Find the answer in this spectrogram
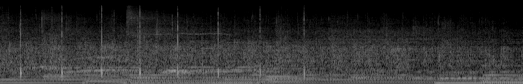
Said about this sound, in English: And can you just give a round of applause for those that said, "Hey, I want to get back on that pathway"? Come on, everybody stand. Everybody stand. Give it up for them. Come on, church.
